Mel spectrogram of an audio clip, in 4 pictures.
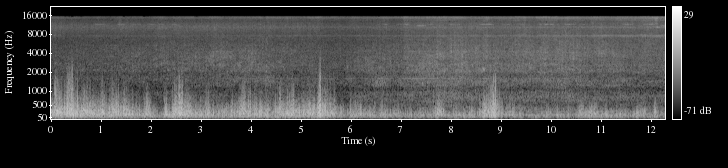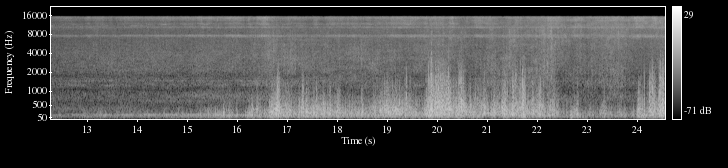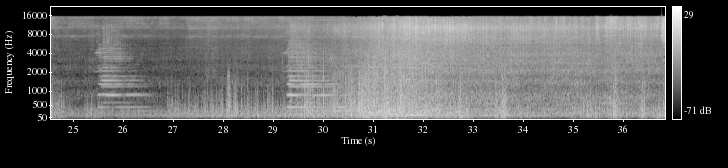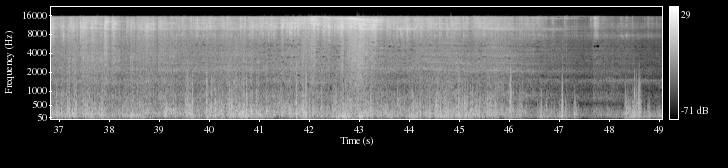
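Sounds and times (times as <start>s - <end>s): locomotive passing: 0.8s - 49.0s
train horn blasts: 25.4s - 26.8s, 29.2s - 32.5s
carriage wheels rumbling and clicking: 32.4s - 45.5s.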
